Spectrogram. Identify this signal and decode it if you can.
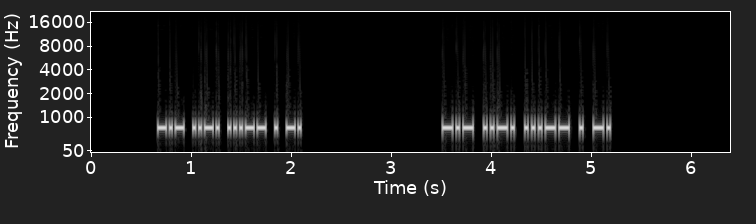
Morse code, heard as a keyed tone, about 45 wpm, 700 Hz. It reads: KF3EN KF3EN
